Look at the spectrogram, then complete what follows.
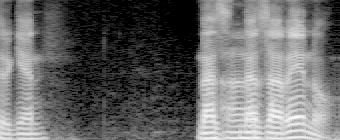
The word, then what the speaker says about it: Nazareno: this is actually Naza nazza how do you pronounce it again na nazareno right nazareno yeah but something the black Nazarene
